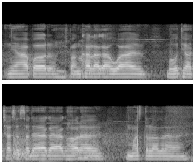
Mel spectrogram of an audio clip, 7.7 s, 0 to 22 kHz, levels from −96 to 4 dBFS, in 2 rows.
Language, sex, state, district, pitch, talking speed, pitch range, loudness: Hindi, male, Punjab, Pathankot, 120 Hz, 140 wpm, 115-120 Hz, -18 LUFS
